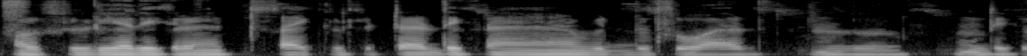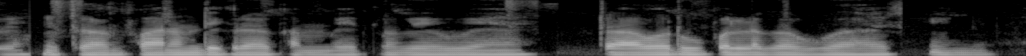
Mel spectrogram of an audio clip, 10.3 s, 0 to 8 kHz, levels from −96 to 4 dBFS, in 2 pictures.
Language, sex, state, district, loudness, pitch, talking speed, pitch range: Hindi, male, Uttar Pradesh, Varanasi, -33 LUFS, 105 Hz, 150 wpm, 105-110 Hz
